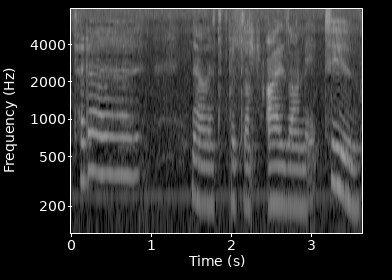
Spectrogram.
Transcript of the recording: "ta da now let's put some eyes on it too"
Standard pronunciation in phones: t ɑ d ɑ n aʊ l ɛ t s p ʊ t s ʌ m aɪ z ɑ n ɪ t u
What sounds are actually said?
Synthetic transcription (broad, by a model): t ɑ d ɑ n aʊ l ɛ t s p ʊ t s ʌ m aɪ z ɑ n ɪ t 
